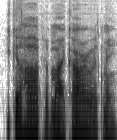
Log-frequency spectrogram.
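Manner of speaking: very quiet, hushed, soft-spoken, barely audible voice. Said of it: "that sounded a little [name]-y".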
